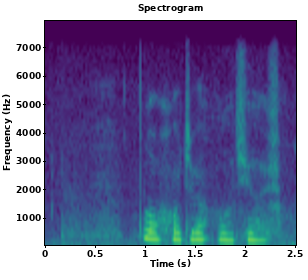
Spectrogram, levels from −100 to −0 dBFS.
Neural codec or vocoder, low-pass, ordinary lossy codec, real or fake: none; 7.2 kHz; none; real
